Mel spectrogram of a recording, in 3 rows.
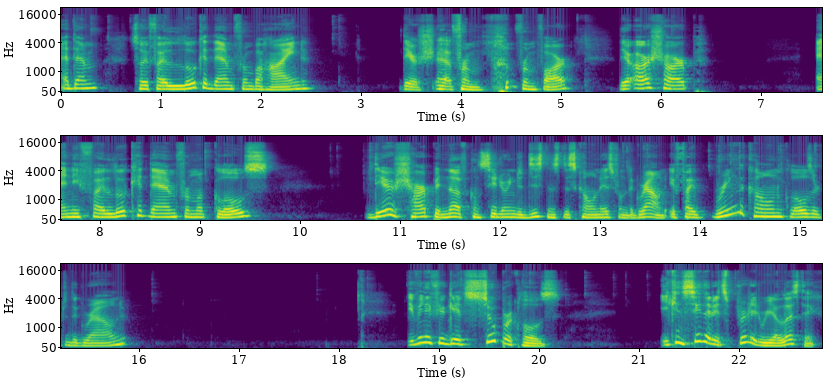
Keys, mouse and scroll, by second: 0.0-0.9 typing, 0.0-2.6 right drag, 5.9-11.0 right drag, 6.0 w, 7.5 a, 8.5 a, 9.0 q, 10.2 s, 10.5 a, 12.3-13.4 right drag, 12.5 s, 13.2 s, 14.0 click, 14.2 w, 14.7 right click, 14.7 s, 16.1-17.7 drag, 17.9-19.7 typing, 18.1-20.4 right drag, 20.7-21.9 right drag, 20.8 s, 21.4 w.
